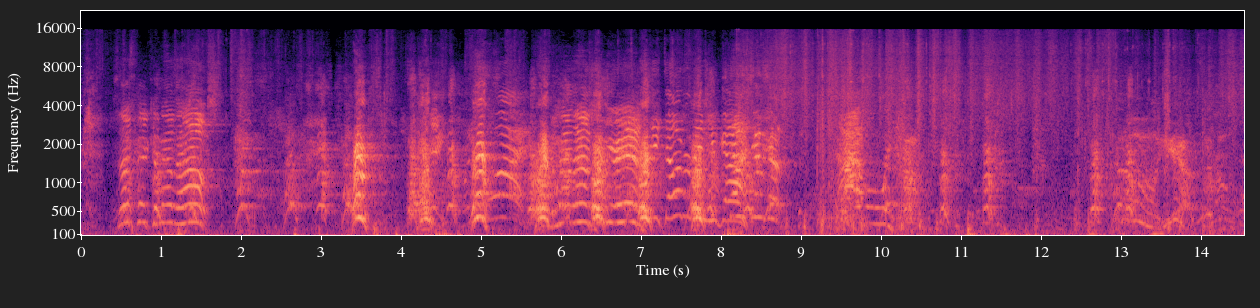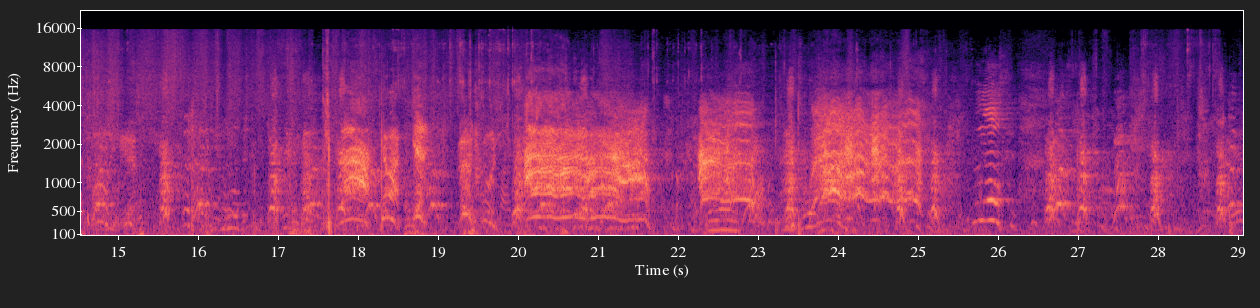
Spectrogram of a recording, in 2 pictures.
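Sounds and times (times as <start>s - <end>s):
man yelling: 0.5s - 1.8s, 3.4s - 10.5s, 12.9s - 15.3s, 17.7s - 26.2s.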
